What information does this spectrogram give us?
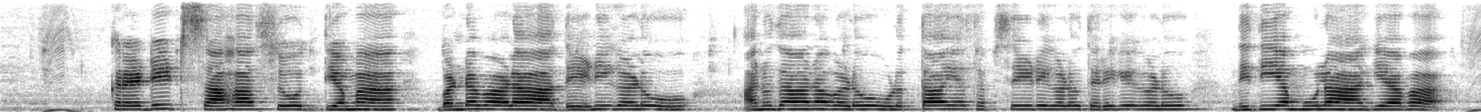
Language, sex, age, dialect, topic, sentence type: Kannada, female, 36-40, Central, banking, statement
